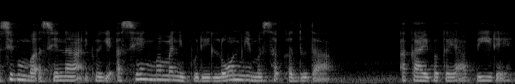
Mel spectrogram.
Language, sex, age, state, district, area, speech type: Manipuri, female, 60+, Manipur, Imphal East, urban, spontaneous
